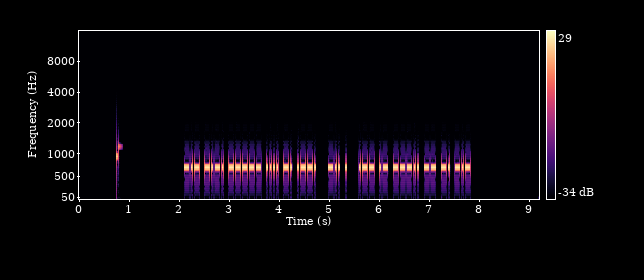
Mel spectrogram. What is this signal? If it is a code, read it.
Morse code, heard as a keyed tone, about 36 wpm, 700 Hz. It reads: KC0HNP DE WA8MNK
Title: USA Callsign DE Callsign 35wpm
